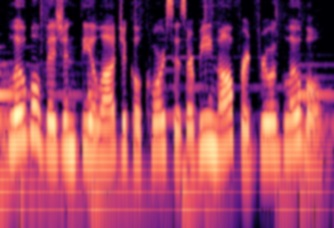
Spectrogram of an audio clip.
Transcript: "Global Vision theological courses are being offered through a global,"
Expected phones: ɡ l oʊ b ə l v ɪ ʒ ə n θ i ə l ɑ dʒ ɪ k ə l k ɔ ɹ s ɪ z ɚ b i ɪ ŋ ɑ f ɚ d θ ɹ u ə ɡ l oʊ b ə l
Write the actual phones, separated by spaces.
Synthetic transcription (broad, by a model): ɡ l oʊ b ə l v ɪ ʒ ə n θ i ə l ɑ dʒ ɪ k ə l k ɔ ɹ s ɪ z ɚ b i ɪ ŋ ɑ f ɚ d θ ɹ u ə ɡ l oʊ b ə l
